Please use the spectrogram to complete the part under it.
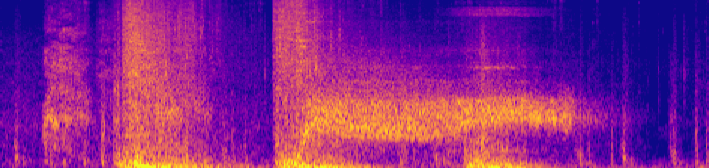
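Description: Heavy sword blows strike with loud bursts.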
